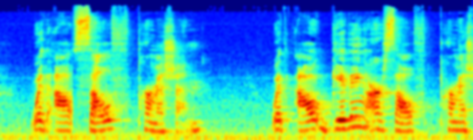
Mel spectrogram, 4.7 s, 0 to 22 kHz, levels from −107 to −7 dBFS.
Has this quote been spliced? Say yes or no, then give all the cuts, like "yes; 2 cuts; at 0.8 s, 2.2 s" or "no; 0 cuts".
no; 0 cuts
